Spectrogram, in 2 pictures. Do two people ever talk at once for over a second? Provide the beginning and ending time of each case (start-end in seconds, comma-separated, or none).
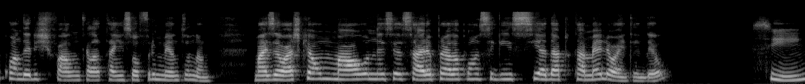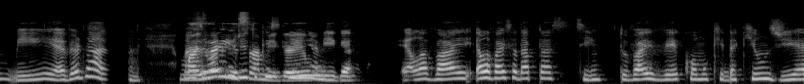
9.9-11.4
